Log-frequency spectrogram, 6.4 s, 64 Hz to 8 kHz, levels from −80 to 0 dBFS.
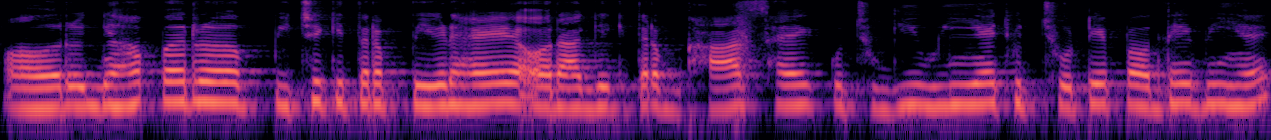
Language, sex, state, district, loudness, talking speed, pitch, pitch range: Hindi, female, Bihar, East Champaran, -27 LUFS, 215 wpm, 215 Hz, 205-225 Hz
